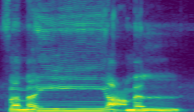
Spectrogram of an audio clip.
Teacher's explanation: شرح التعريف: إذا وقعت النون الساكنة أو التنوين قبل حروف الإدغام فإنهما يدغمان فيها بحيث يصير الحرفان المدغم والمدغم فيه حرفا واحدا مشددا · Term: إدغام بغنة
